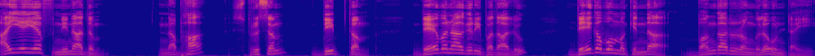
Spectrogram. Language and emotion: Telugu, neutral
